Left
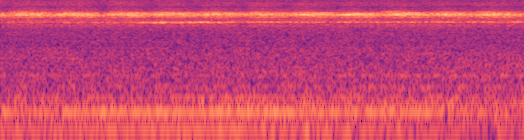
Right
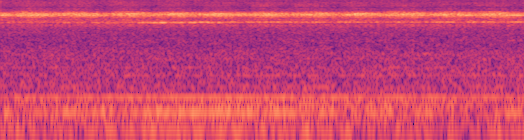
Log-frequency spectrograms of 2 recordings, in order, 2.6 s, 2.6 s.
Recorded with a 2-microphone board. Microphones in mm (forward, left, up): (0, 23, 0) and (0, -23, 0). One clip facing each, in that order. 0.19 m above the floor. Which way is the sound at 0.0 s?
65° left (ahead or behind).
